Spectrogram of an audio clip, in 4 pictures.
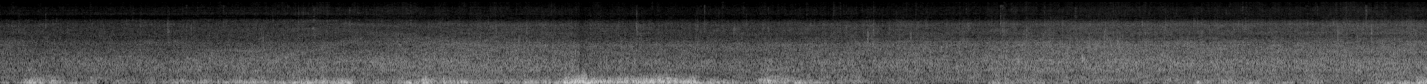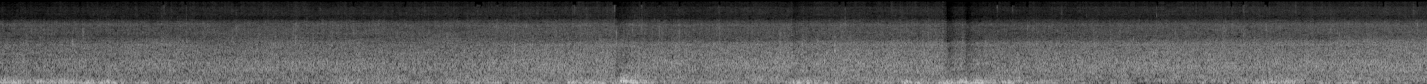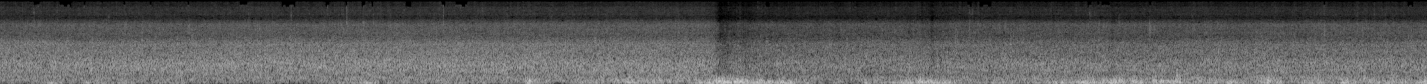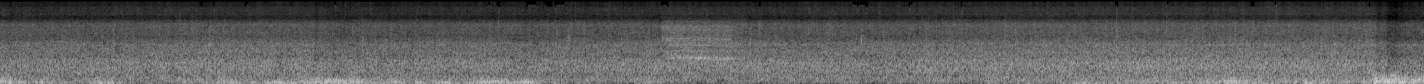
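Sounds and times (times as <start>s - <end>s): steady rain falling: 0.0s - 57.0s
brief high-pitched tone: 49.4s - 50.4s.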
